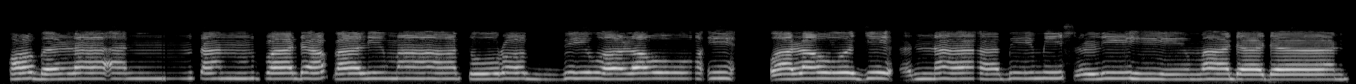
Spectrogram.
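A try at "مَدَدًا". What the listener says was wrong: Madada kalau wakof bukan madadan tapi madada menjadi mafirat.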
